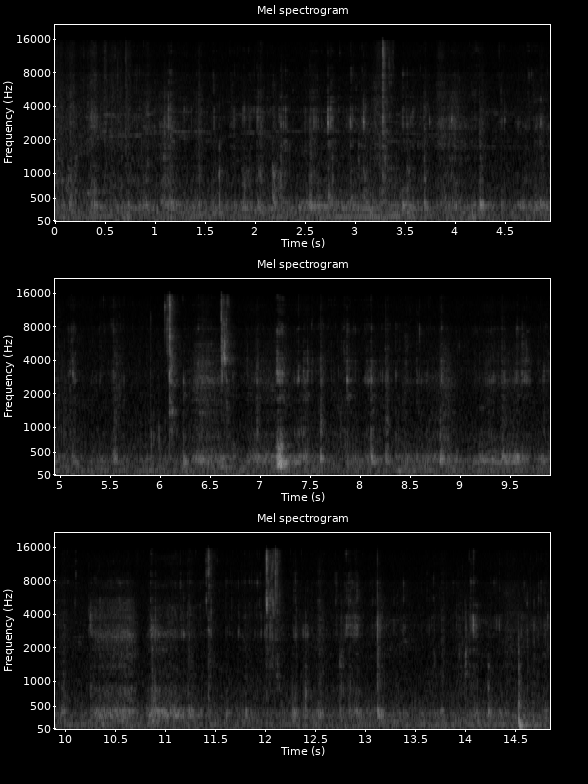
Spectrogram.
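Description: Faint, close-miked chewing of a sandwich layered with Doritos tortilla chips, with scattered soft crunches and wet mouth clicks at irregular intervals.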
